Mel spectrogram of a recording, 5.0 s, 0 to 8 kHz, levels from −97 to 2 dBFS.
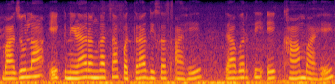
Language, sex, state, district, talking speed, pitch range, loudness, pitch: Marathi, female, Maharashtra, Mumbai Suburban, 130 wpm, 215-245 Hz, -14 LUFS, 225 Hz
